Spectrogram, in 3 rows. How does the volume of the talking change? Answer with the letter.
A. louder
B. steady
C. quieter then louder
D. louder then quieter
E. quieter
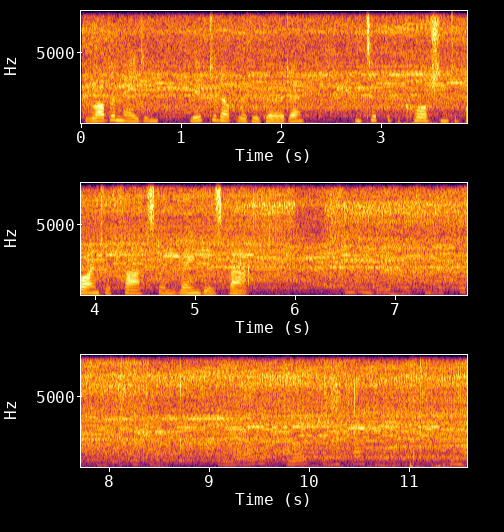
E.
